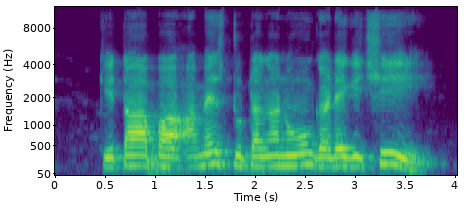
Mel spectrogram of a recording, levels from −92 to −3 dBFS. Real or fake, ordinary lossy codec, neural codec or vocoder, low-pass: real; Opus, 24 kbps; none; 10.8 kHz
